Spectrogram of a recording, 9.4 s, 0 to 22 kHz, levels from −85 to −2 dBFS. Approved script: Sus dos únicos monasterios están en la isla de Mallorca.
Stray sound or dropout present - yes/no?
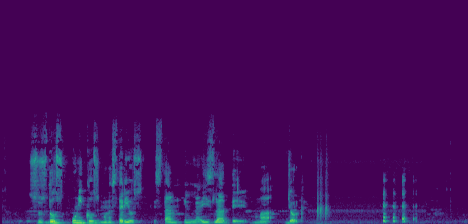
yes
